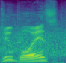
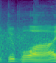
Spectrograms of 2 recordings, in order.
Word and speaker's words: Dubois: quarter sponsor Penn State duw boys or in Daves Ro Dubois he prefers the French pronunciation we continue here a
